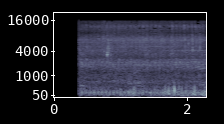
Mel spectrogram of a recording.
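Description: A brief gap of dead silence, then a steady low rumbling outdoor background noise that swells slightly near the end.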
